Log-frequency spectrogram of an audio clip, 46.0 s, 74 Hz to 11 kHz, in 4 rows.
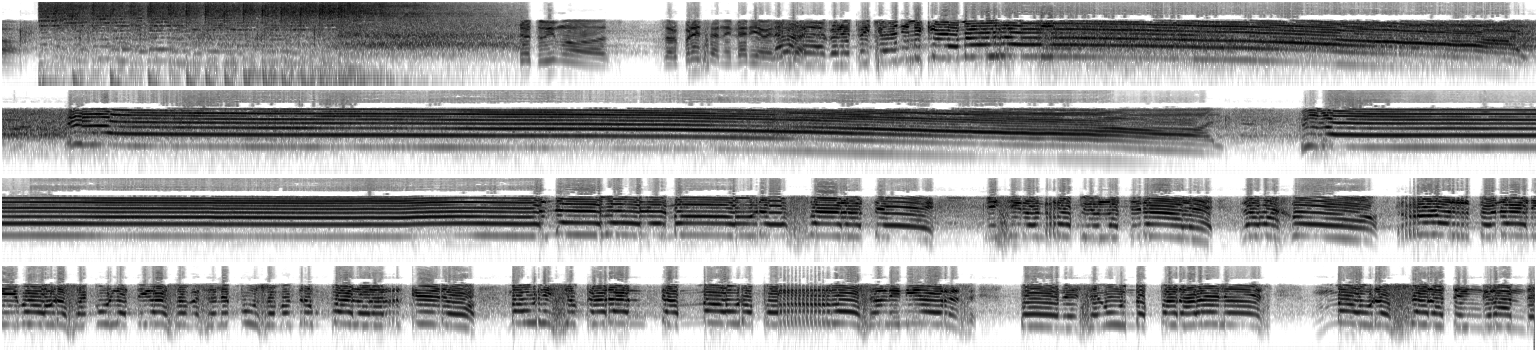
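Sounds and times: commentator shouting goal cry: 0:05.7 - 0:46.0.

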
